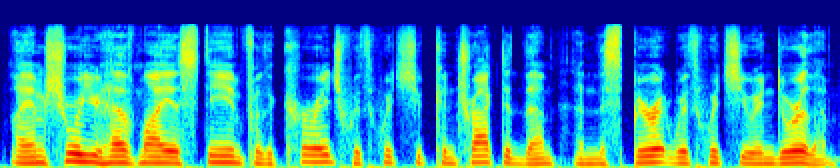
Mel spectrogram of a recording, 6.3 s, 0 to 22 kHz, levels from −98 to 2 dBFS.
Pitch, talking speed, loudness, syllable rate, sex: 135 Hz, 220 wpm, -18 LUFS, 5.2 syllables/s, male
